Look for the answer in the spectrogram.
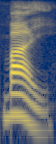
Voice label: "bhai4", taiwanese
